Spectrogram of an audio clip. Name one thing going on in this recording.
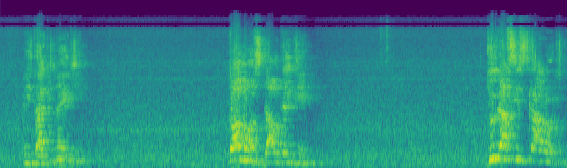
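A man preaches through a microphone in short, forceful bursts with pauses between them.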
